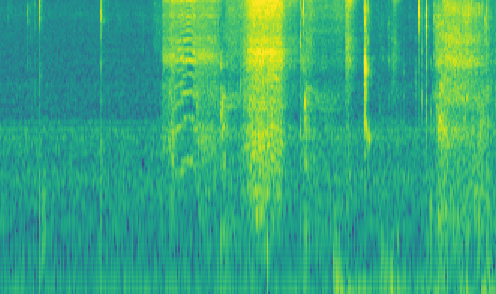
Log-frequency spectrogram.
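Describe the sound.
Chewing while tasting food: quiet wet mastication with sharp clicks and small crunches, a breathy hiss in the middle and scattered mouth noises toward the end.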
